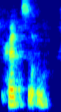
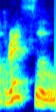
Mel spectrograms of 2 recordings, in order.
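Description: First: Pretzel with a plain English P, quiet aside. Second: Bretzel with a German B, as the locals say it. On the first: Explaining the word to a friend, English pretzel. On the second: Telling a friend about the Berlin snack stand, German bretzel. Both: Shown as a demonstration. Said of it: "in English".

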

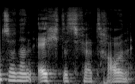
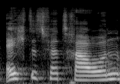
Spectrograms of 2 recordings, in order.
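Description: First: Said in the usual way. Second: Echtes Vertrauen slowed down, each word leaned on, higher with a rising end; slow emphatic repeat. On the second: Shown as a demonstration. To her podcast listeners, underlining Echtes Vertrauen slowly. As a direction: drag out Echtes Vertrauen so it sinks in. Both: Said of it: "und jetzt aufgepasst".

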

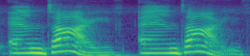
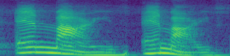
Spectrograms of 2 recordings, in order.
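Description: First: "and I've" with a clear linking D. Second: "and I've" with the D dropped; and I've without D. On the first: Teacher showing "and I've" with the D kept. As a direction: land the D into "I've". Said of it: "Se você prefere com o D". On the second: Teacher showing the informal "and I've" without the D. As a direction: run "and" into "I've" with no D. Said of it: "Se você prefere sem o D". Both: Shown as a demonstration.

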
